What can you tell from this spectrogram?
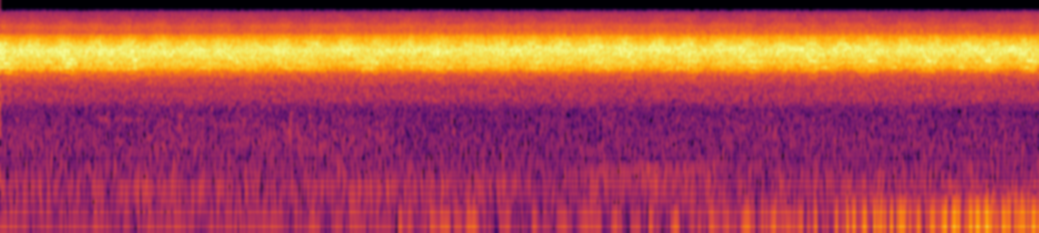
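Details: Many cicadas surround a campsite deep in the woods on a southern summer evening, merging into one unbroken, shimmering high hiss that holds level throughout.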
